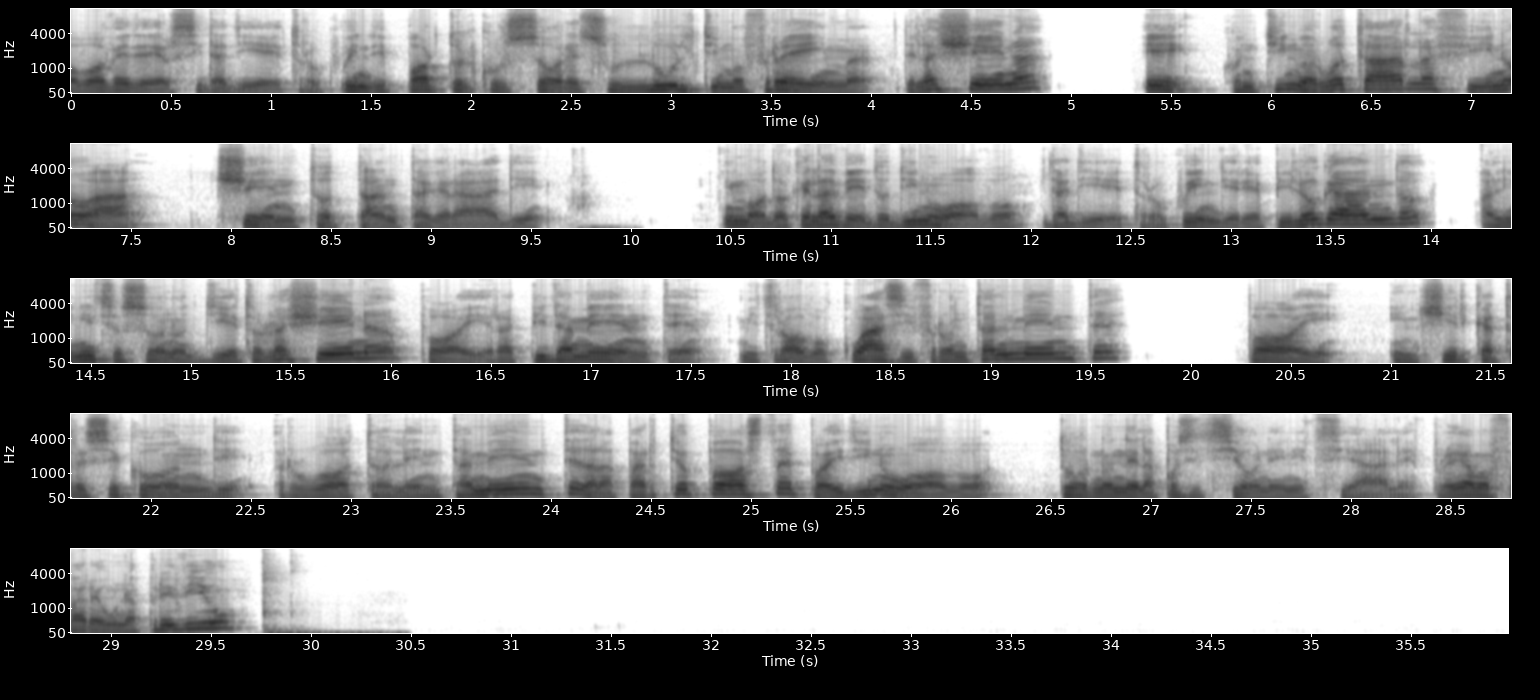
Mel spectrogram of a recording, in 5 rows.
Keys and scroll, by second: 28.8 n, 29.6 space.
